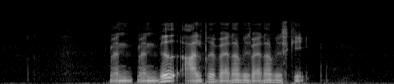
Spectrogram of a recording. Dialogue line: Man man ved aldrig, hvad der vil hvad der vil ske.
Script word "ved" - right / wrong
right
